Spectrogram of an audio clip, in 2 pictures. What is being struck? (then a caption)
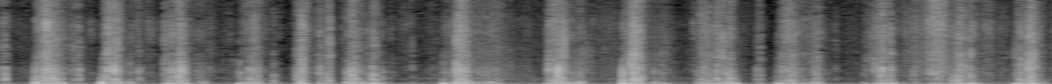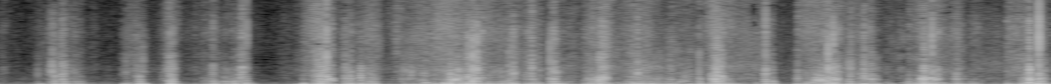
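Denim jeans. Long nails and fingertips scratch and rub light-wash denim jeans, with their seams and a pocket, held close to a microphone. The result is a fast run of short, dull, low-heavy scratching and rubbing bursts with a faint bright fabric rasp, growing denser and more continuous in the second half.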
